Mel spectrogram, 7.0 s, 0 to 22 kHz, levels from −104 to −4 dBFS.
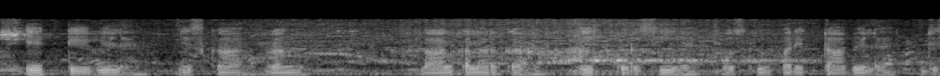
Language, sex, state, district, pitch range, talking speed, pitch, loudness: Hindi, male, Uttar Pradesh, Varanasi, 100-110 Hz, 135 wpm, 105 Hz, -41 LUFS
